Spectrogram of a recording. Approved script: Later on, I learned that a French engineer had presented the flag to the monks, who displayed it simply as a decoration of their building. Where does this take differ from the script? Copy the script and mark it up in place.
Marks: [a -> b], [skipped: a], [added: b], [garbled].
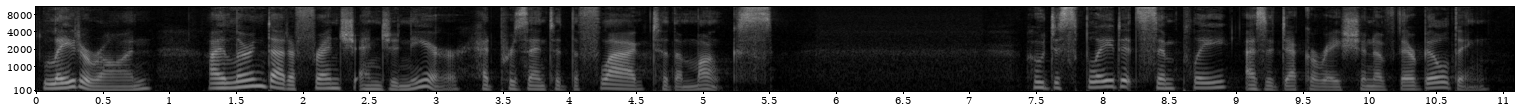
Later on, I learned that a French engineer had presented the flag to the monks, who displayed it simply as a decoration of their building.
